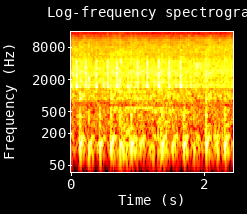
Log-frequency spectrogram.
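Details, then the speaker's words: Honda XRM 125 (RS) single-cylinder after valve clearance adjusted to 0.05 mm: quiet even low idle pulses about seven a second, no valve tick; normal idle. "Nawala na yung lagutok. Alagitik."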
